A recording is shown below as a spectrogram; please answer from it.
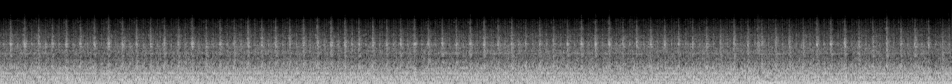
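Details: White 2-155 tractor engine idling after restart, steady hammering knock about three to four per second with slight miss; blow-by, exhaust and oil pressure normal, internal knock cause not yet found, engine work planned.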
